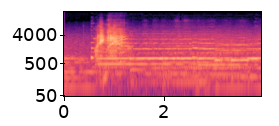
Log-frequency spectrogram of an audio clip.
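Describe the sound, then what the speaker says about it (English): Agitated cats meow and caterwaul in the Genshin Impact game, a loud strained yowl early on followed by quieter drawn-out meowing over a soft background tone. "Your cats seem pretty worked up."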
